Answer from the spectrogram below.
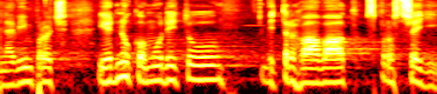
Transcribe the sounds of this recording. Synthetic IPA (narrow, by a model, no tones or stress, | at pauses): nɛviːmpɾot͡ʃ | jɛdnukomudɪt̪u | vɪt̪r̩ɦaːvat̪spɾost̪r̝̥ɛɟḭː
